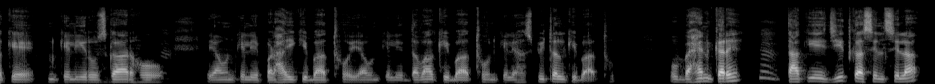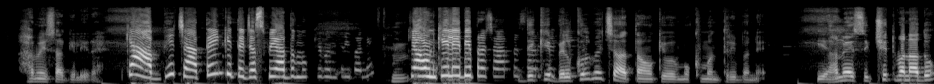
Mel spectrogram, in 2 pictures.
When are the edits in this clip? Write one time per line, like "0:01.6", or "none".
0:10.6
0:17.5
